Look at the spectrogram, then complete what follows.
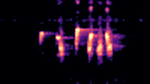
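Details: Decoy bulbul kept in a cage for bird trapping sings a single short burst of six mellow, gurgling notes, rising then falling, lasting about a second against near silence.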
